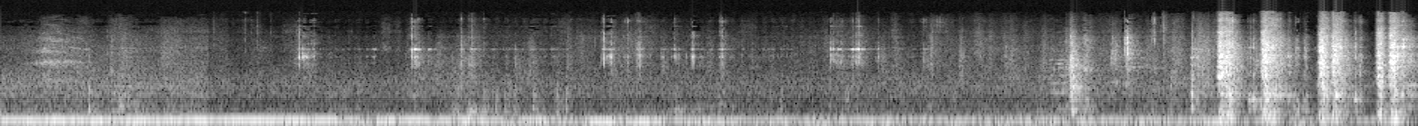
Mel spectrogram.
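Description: Pneumatic impact wrench fired in several short bursts near the end, running down the water pump pulley bolts, after light metal clinks of the pulley and bolts being fitted by hand. A steady low hum runs underneath.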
